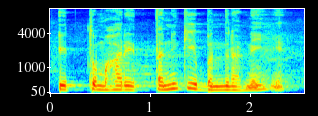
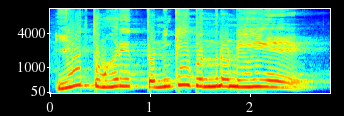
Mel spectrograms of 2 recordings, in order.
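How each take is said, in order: First: Said in the usual way. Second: ये तुम्हारे तन की वंदना नहीं है proclaimed louder and higher; emphatic proclamation. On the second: Shown as a demonstration. Devotee addressing a sage, ये तुम्हारे तन की वंदना नहीं है proclaimed louder. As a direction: ring out every word of ये तुम्हारे तन की वंदना नहीं है. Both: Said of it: "repeat said louder".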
